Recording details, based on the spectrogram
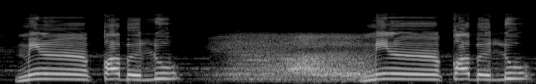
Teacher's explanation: قاف کو پر پڑھیں گے حروف مستعلیہ میں سے ہے اور من پہ غنہ کریں گے اخفا کا غنہ ہے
